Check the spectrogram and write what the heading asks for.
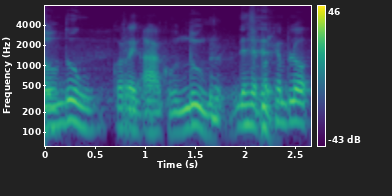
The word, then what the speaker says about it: Akundún: Acundum, lleva el acento en la U. Acundum, correcto.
